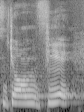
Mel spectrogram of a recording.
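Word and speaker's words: janvier: the year is january and we call it john v john yes the second one is february february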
